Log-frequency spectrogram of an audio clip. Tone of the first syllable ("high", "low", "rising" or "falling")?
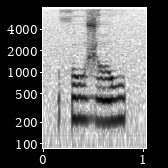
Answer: high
